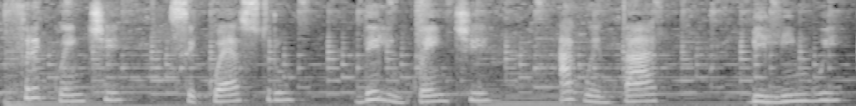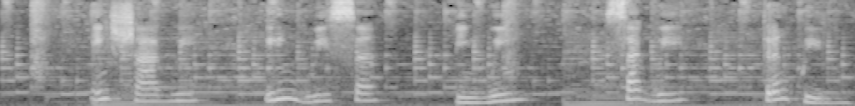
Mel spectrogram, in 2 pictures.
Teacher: Mas atenção para o seguinte, embora o trema não seja mais usado, a pronúncia das palavras que recebiam o trema continua a mesma. Ou seja, devemos continuar pronunciando a letra U.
